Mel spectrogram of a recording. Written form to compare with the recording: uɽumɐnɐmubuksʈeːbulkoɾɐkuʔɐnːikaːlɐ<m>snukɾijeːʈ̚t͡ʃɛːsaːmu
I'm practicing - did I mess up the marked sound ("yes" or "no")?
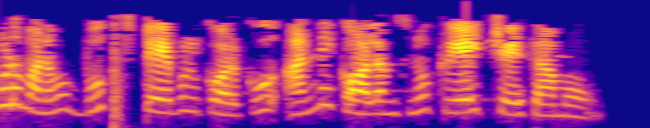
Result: no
